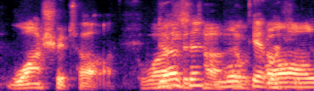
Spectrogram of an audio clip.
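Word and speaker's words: Ouachita: want to say oh oh a cheetah is that how you say it yeah it looks like it's an indian name but it's pronounced washita doesn't look at all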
